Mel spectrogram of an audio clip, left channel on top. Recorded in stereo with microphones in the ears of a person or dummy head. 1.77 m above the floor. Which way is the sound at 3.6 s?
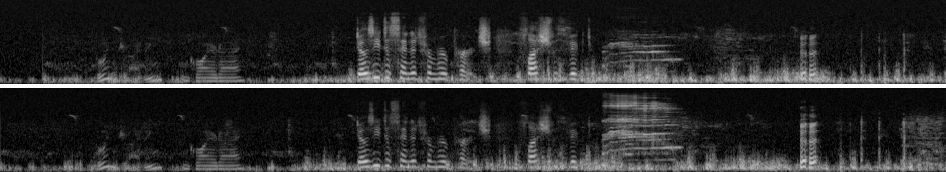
35° left (ahead or behind).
